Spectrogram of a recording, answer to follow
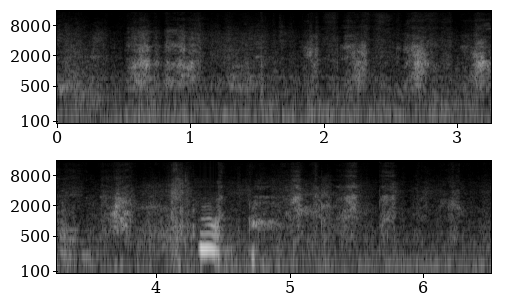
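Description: Felt-tip marker hatching on paper: short scratchy strokes, about two to three a second, as a drawn circle is shaded in.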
